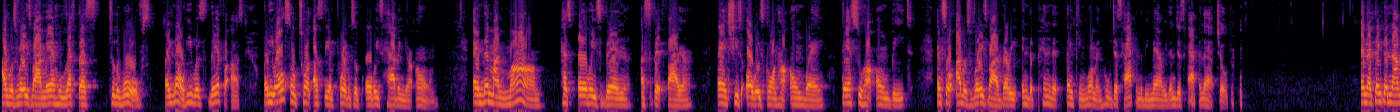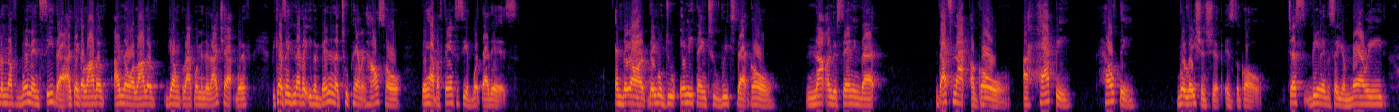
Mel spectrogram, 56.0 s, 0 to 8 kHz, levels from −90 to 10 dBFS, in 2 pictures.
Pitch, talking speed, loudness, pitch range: 145 Hz, 160 wpm, -22 LUFS, 130-160 Hz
